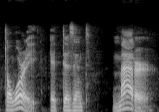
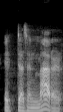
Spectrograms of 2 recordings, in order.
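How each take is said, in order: First: Said in the usual way. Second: Slow, word-by-word teacher reading; slow dictation. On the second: Shown as a demonstration. Teacher repeating the phrase slowly for students. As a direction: read it out slowly so the class can follow. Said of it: "teacher repeats slowly for class".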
